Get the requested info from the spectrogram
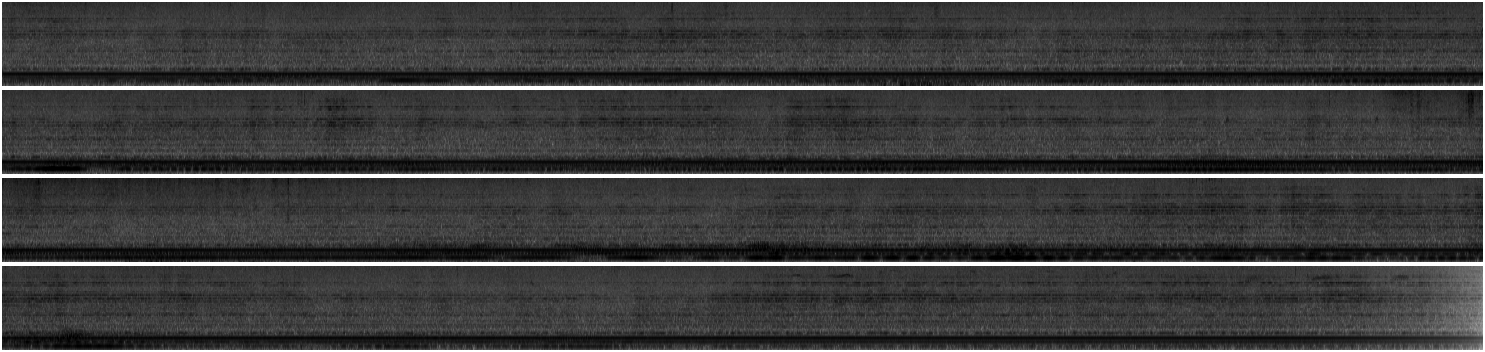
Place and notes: Greentree Substation, St. Louis, Missouri, USA - Greentree Substation
Recording of electric substation at end of Greentree Park. Also hum of overhead power lines and passing planes.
